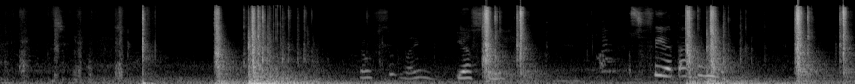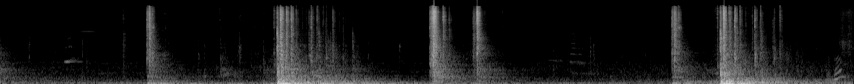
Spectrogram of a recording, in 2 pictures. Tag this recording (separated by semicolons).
Escola-Basica-Gualtar; sonic-snap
